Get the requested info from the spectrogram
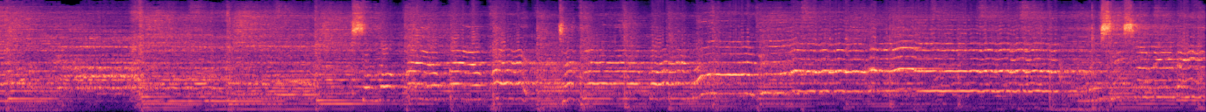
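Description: Live pop band playing a song, with singing over the band, in a large hall.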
